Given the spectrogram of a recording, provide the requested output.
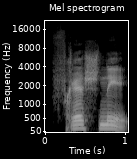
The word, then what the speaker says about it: Freixenet: a clothes brand, just like Patagonia, or even Freixenet. That's the right way to pronounce it.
